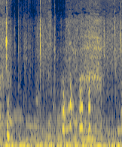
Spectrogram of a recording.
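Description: Chickens clucking softly, a run of short clucks in the second half.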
